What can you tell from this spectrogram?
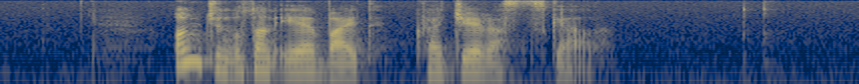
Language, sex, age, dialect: Faroese, female, 36-60, Suðurstreymoy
